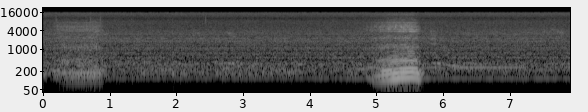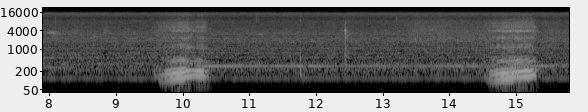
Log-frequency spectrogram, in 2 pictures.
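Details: Pet snoring loudly in a home office: rumbling snores every four to five seconds, about 13 a minute, over a quiet room hum; regular snoring in sleep.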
